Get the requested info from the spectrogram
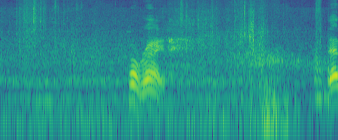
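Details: Hive harvest, honey bees keeping up a constant low drone while a person briefly exclaims twice over the buzzing.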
